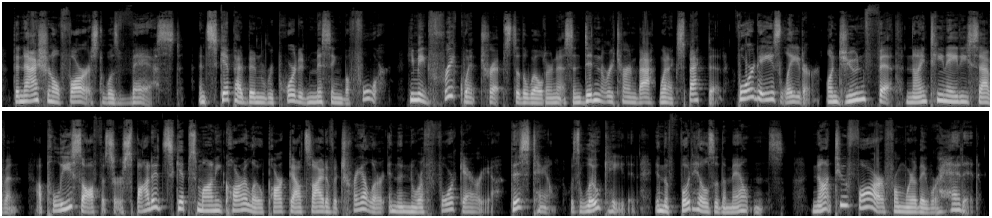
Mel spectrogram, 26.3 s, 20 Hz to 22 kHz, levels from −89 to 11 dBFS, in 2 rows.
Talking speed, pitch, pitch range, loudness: 155 wpm, 155 Hz, 140-195 Hz, -20 LUFS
